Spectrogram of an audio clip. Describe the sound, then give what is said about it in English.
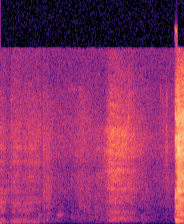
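A person coughs a few times, starting with a muffled throaty cough, then a harsher one, and ending with a sudden loud, sharp cough. “Excuse my coughing.”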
